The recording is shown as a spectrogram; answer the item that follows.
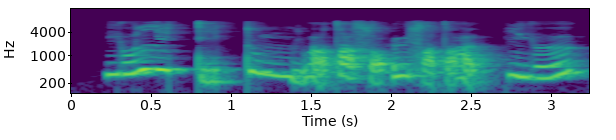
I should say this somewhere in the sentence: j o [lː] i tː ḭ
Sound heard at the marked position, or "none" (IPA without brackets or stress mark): lː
